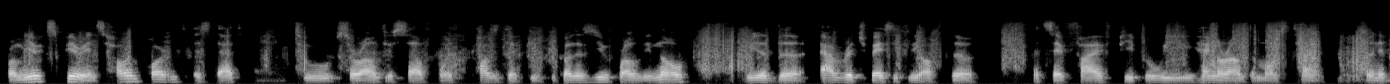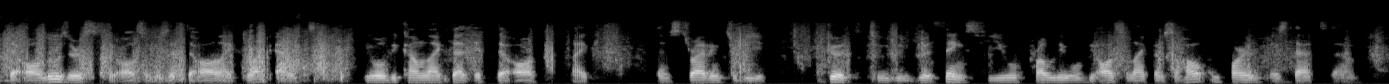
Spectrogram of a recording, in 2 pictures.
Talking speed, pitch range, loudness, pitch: 175 wpm, 100-105 Hz, -19 LUFS, 100 Hz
